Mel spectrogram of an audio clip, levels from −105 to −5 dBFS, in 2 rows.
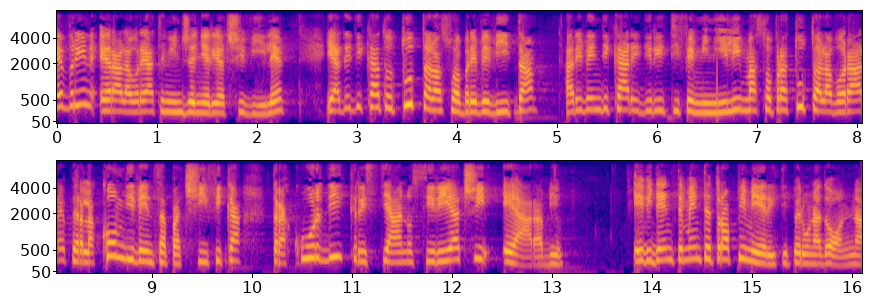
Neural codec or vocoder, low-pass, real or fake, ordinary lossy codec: none; 7.2 kHz; real; none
